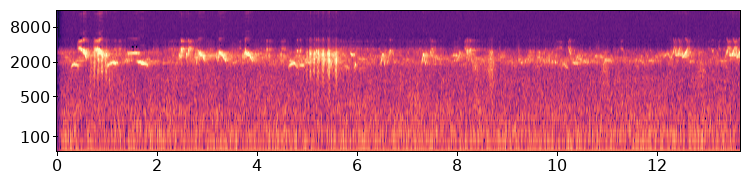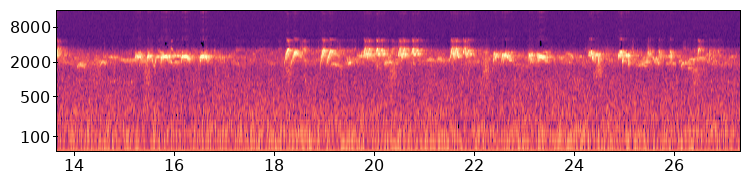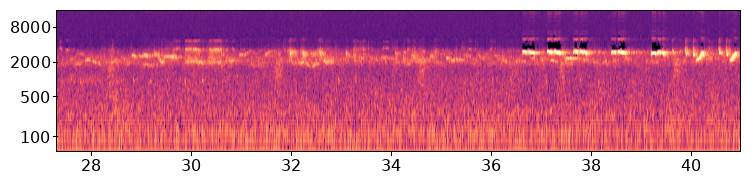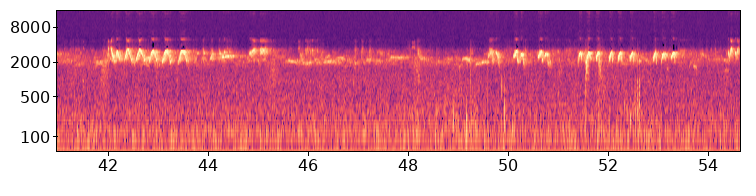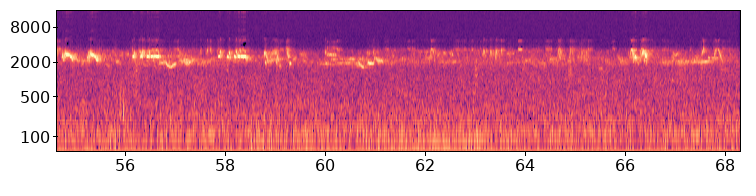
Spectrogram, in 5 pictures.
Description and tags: Date/Datum= 15.04.2010,
Time/Uhrzeit= 05:38Uhr
Lokation/Ort= Buschgraben-See,Berlin (south-Berlin)
Recorded with my handy.
Friendly greetings from Berlin-City,Germany!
